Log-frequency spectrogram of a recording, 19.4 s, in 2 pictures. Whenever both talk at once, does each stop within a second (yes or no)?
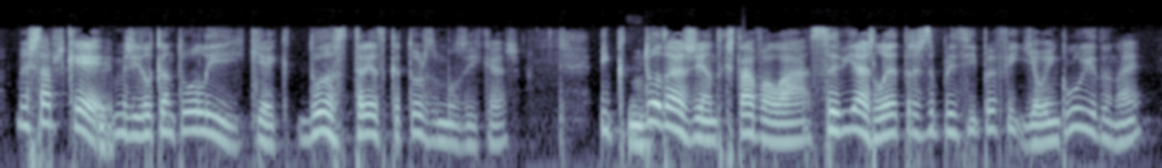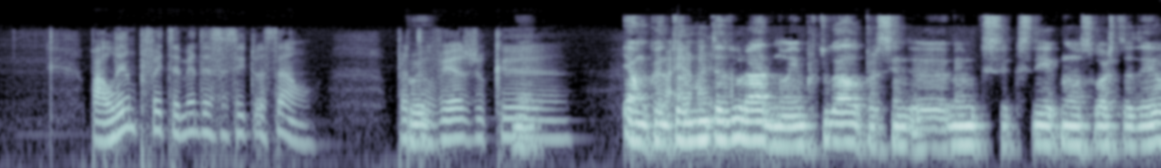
yes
